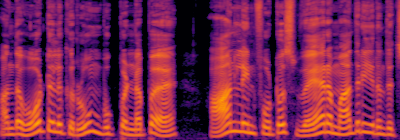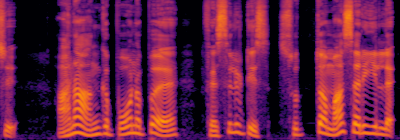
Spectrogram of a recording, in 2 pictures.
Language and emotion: Tamil, sad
